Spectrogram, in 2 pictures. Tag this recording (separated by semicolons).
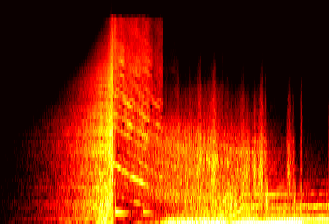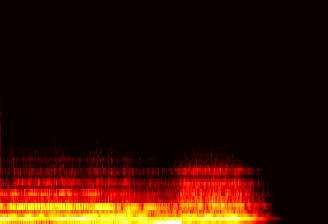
abstract; atmosphere; background; cinematic; dark; destruction; drone; futuristic; game; glitch; hit; horror; impact; metal; metalic; morph; moves; noise; opening; rise; scary; Sci-fi; stinger; transformation; transformer; transition; woosh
